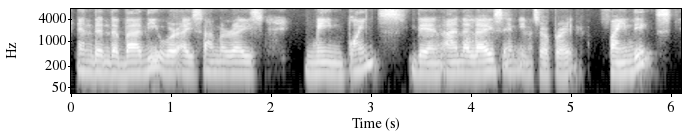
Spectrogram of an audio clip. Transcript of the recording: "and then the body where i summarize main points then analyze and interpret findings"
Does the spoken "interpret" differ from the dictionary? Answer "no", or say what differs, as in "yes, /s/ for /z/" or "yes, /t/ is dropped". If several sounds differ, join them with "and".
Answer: no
